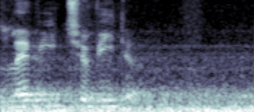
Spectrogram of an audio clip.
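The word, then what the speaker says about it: Levi-Civita: introduced you to this Beast yeah and it's pronounced Levy chavita b i b i t a so for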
